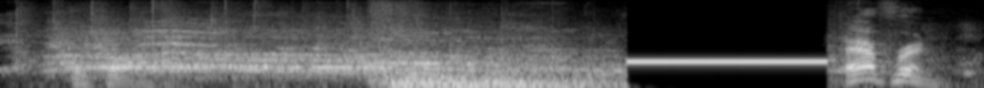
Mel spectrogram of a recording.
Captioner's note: crowd cries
